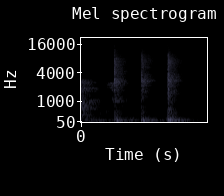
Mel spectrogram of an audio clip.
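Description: Three sharp finger taps on the upper left chest, each with a brief hollow low ring: a normal resonant percussion note over air-filled lung.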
